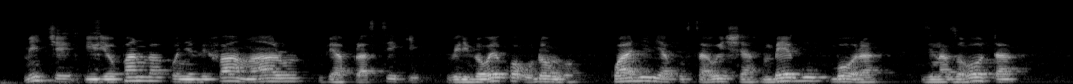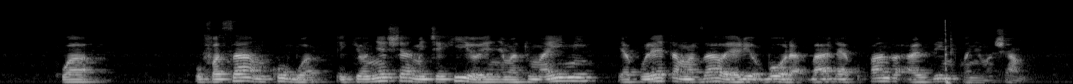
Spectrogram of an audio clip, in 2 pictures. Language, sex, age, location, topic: Swahili, male, 18-24, Dar es Salaam, agriculture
